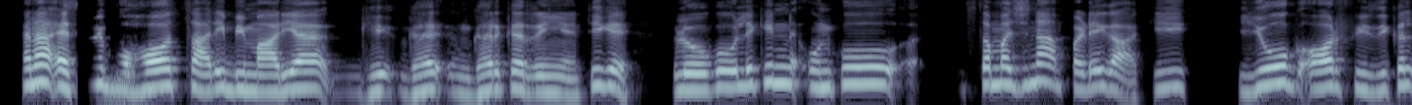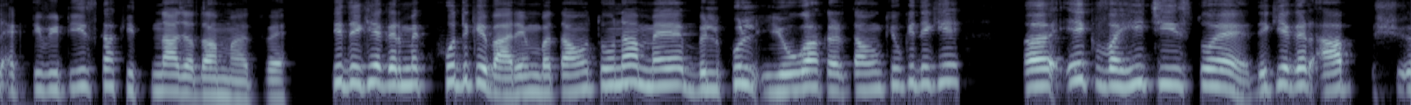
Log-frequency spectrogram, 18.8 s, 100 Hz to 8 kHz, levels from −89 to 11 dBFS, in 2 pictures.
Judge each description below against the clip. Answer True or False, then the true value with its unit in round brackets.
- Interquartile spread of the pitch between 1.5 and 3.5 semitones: False (3.9 semitones)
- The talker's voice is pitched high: True (210 Hz)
